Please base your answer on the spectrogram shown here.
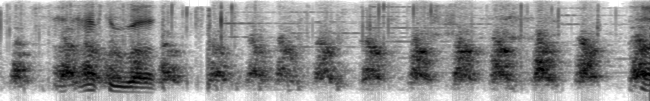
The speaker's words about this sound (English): Could you go to somebody else and I'll come back? My dog is okay. Barking.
